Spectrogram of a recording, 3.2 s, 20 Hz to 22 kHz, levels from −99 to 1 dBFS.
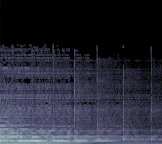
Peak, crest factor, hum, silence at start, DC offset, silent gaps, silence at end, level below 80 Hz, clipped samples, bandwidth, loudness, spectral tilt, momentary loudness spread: -20 dBFS; 14 dB; none; 0 s; under 0.1%; none; 0 s; -46 dBFS; under 0.1%; 15.5 kHz; -33 LUFS; -4.5 dB/octave; 21 LU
